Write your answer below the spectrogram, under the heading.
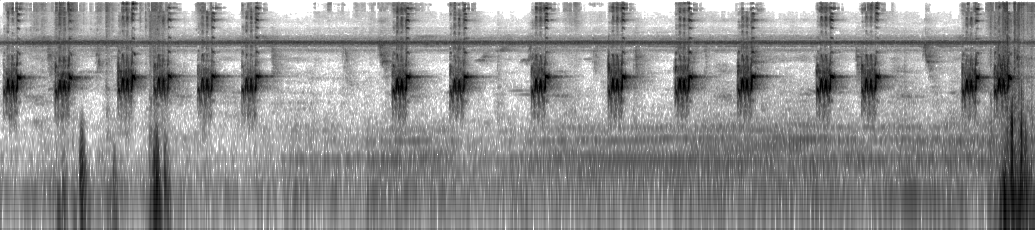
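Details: A long sequence of scratchy, rising-tipped notes from a black-headed bulbul, first rapid then evenly spaced about every half second, over a low background murmur, knocks and a steady high tone.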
